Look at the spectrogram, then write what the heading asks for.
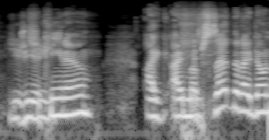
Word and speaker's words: Giacchino: How do you pronounce his name? Giacchino. Giacchino.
